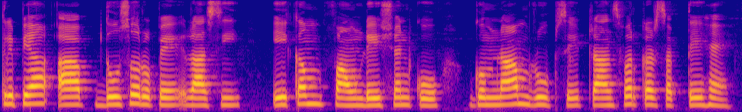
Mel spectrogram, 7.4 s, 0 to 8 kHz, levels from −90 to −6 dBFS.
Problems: none marked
